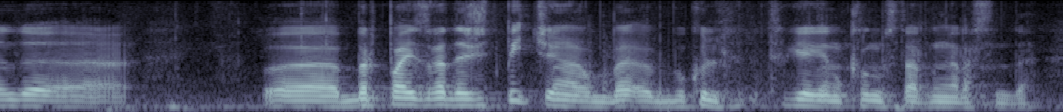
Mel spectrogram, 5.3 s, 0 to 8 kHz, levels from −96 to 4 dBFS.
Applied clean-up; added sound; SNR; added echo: none; none; none; none.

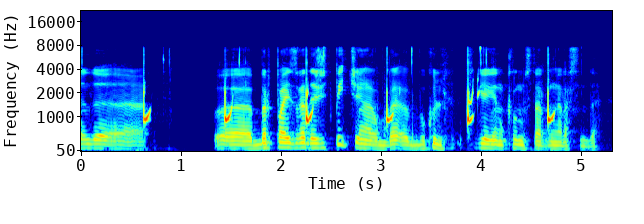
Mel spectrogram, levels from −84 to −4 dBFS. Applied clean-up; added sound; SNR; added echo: neural mask model RNNoise.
